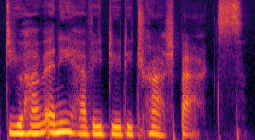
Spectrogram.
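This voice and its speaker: Woman playing a grim, low-voiced female vigilante. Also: moderate pace, darkish tone, in a large hall, close to an everyday voice. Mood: grim, controlled. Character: grim female masked vigilante private investigator, cold and methodical. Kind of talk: first-person noir audio drama narration. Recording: music bed behind the voice.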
